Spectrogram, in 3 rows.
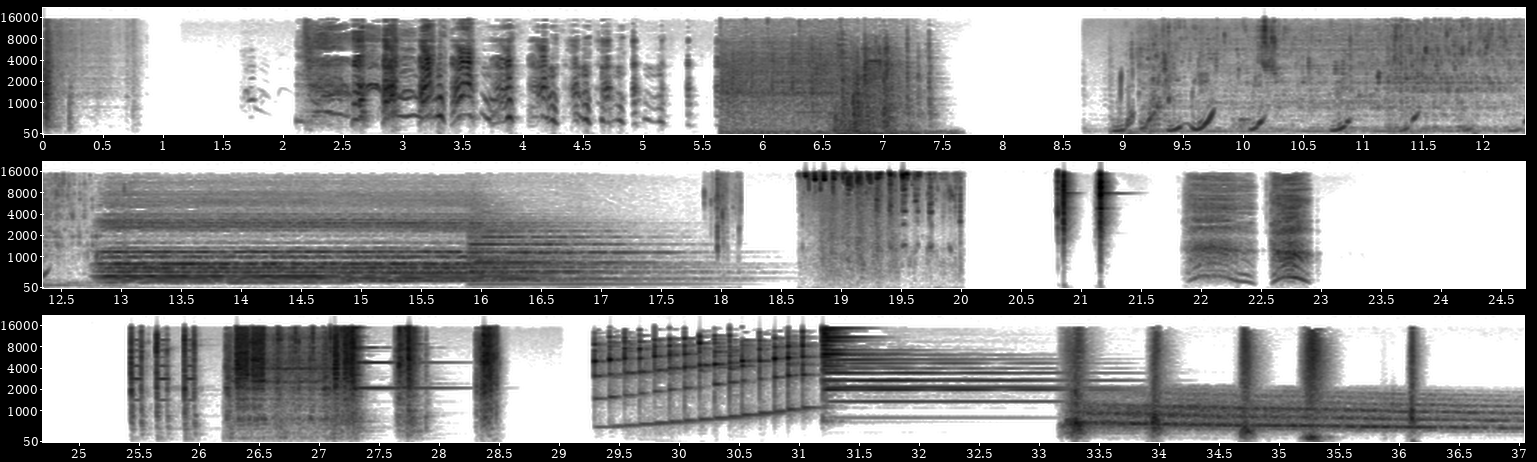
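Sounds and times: person groaning: 21.9 - 23.0.

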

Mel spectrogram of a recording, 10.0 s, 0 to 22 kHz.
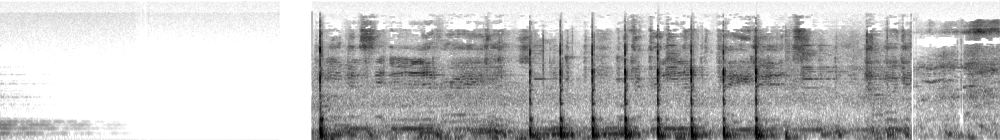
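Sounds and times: background music: 0.0 - 0.9, 3.1 - 10.0.

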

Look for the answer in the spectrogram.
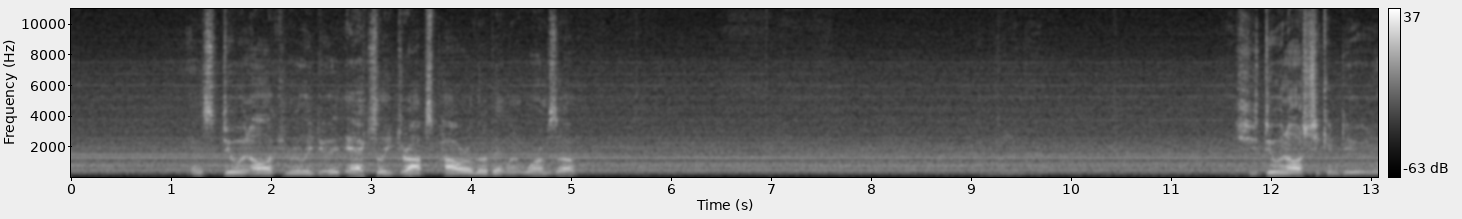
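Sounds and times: faint high whine: 0.0 - 13.0.

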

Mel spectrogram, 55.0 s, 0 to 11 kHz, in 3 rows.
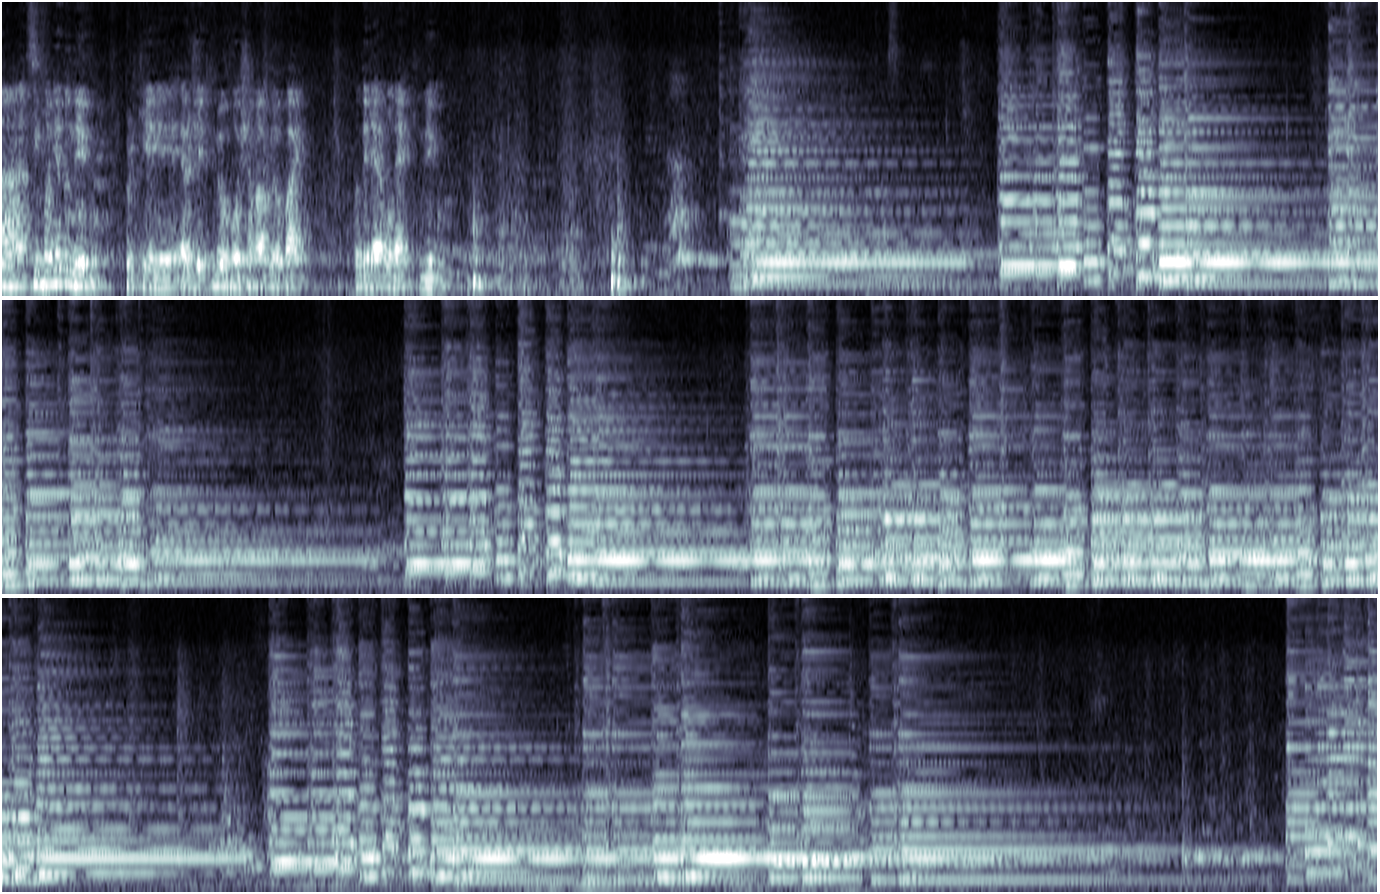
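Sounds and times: plucked folk guitar melody: 0.0 - 55.0.

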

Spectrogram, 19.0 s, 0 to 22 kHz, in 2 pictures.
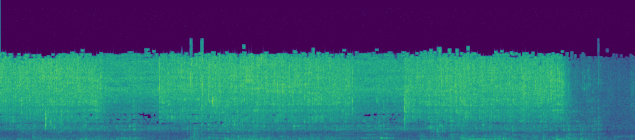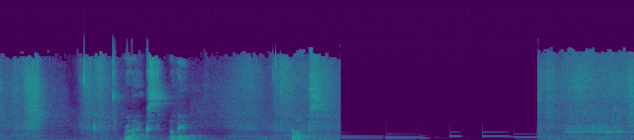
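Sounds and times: tap water running into sink: 0.0 - 9.2.

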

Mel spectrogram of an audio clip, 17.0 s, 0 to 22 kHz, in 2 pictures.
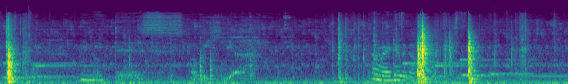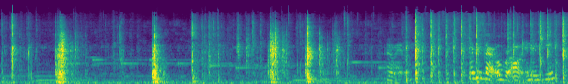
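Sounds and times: soft music of held tones: 0.0 - 17.0
cards being shuffled: 11.4 - 17.0.

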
